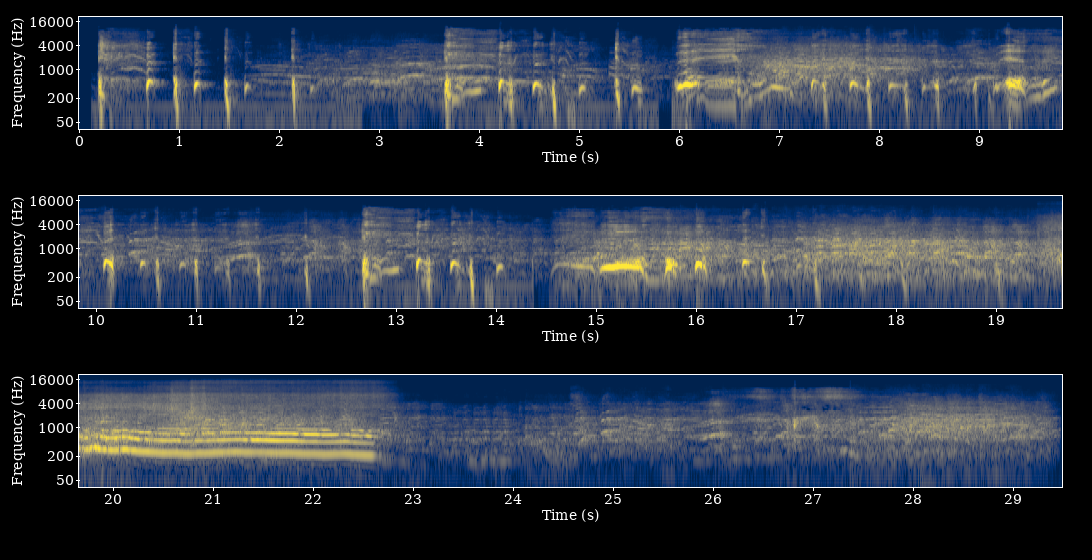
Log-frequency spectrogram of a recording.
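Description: Deliberate coughs and sneeze-like bursts from an adult, mixed with laughter and chatter.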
